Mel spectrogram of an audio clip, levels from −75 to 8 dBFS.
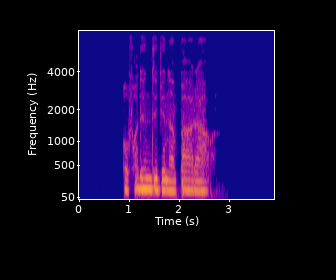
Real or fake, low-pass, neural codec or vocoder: fake; 7.2 kHz; codec, 16 kHz, 16 kbps, FunCodec, trained on LibriTTS, 50 frames a second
